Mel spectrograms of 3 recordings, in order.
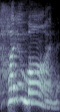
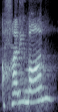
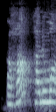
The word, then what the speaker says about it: Hanuman: It's Hanuman, ally. Honeyman? Hanuman. That sounds so cute. Like honey man.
